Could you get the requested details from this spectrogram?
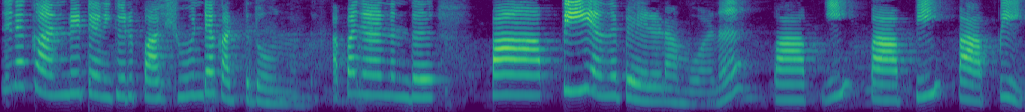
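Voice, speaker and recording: A woman does a squeaky, cartoonish character voice at an extremely high pitch. She talks at a fairly slow pace with ordinary pitch variation. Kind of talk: comic cartoon overacting. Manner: scolding, complaining.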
